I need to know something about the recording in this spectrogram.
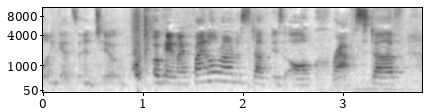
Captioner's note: frame whooshes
